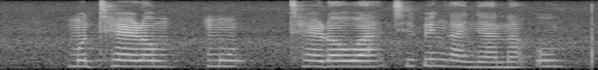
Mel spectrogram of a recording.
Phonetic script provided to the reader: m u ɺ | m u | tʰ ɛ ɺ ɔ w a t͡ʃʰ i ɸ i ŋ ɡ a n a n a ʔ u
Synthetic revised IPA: m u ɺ | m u | tʰ ɛ ɺ ɔ w a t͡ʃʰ i ɸ i ŋ ɡ a ɲ a n a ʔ u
